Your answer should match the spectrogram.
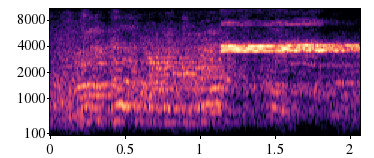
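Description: Referee's whistle blown once, a steady shrill tone lasting about a second and starting a little after a second in, signalling the restart of play for a free kick. Children's and spectators' voices echo in the hall before it.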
